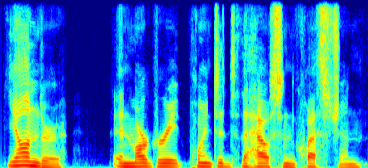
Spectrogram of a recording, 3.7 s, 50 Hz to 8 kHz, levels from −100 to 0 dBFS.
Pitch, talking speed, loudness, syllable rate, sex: 150 Hz, 145 wpm, -17 LUFS, 5.1 syllables/s, male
